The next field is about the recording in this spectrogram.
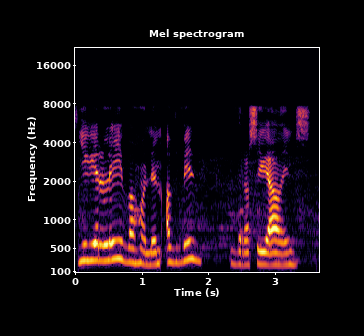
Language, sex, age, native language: Icelandic, female, 11, Icelandic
